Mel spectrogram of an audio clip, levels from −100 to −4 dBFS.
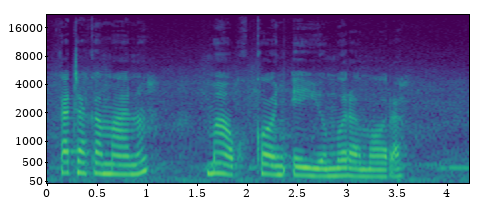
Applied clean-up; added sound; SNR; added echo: none; none; none; none.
